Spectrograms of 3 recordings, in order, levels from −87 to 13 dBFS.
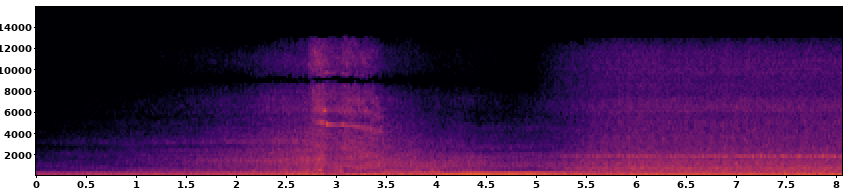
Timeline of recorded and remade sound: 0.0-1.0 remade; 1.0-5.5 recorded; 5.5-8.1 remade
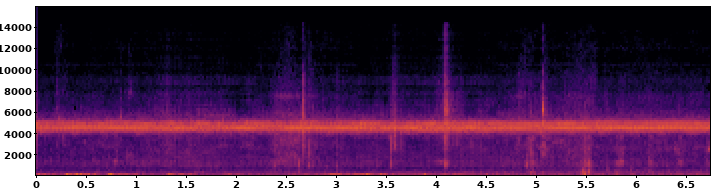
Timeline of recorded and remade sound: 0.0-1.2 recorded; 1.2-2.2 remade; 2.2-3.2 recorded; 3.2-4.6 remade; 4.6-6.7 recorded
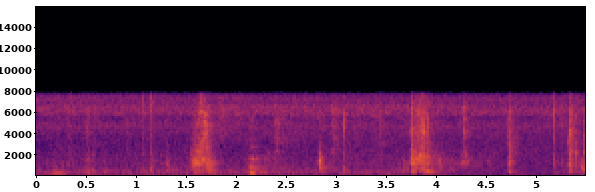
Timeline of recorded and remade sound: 0.0-0.8 recorded; 0.8-1.5 remade; 1.5-5.5 recorded

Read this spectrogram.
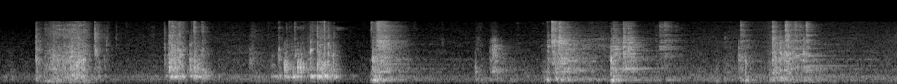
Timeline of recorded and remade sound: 0.0-3.0 recorded; 3.0-4.1 remade; 4.1-7.1 recorded; 7.1-8.0 remade; 8.0-9.0 recorded

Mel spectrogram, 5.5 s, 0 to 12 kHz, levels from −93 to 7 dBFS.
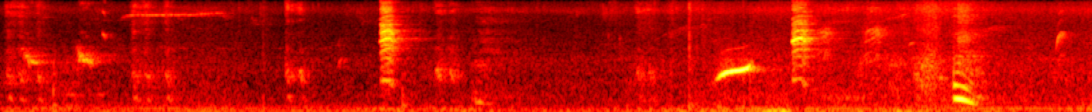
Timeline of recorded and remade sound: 0.0-5.5 recorded

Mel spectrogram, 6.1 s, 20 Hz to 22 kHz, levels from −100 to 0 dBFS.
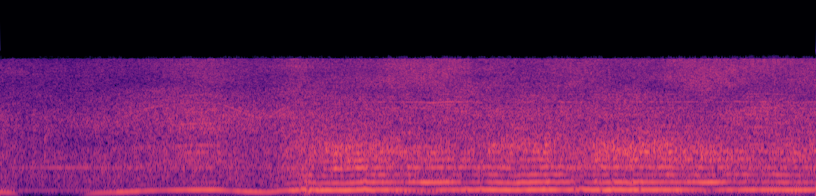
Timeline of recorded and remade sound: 0.0-2.2 recorded; 2.2-2.8 remade; 2.8-3.5 recorded; 3.5-4.8 remade; 4.8-6.1 recorded

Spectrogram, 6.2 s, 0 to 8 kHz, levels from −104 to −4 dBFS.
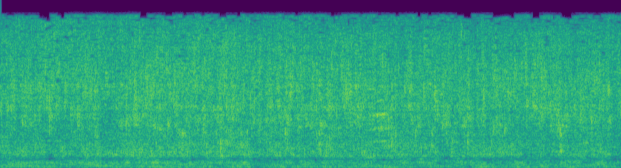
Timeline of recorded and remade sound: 0.0-6.2 recorded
